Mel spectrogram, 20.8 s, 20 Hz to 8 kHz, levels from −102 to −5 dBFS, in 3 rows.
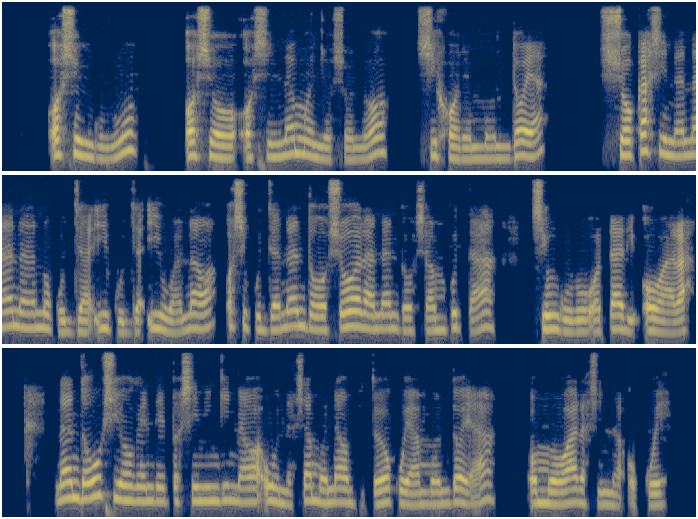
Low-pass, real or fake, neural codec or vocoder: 7.2 kHz; real; none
